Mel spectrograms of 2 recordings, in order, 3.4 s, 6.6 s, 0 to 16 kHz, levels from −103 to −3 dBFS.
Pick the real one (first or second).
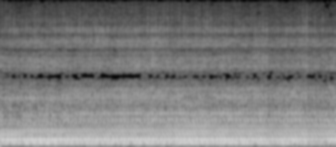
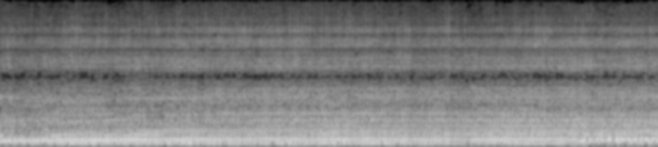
first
